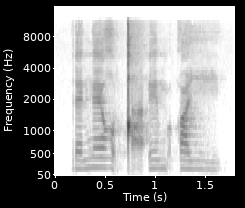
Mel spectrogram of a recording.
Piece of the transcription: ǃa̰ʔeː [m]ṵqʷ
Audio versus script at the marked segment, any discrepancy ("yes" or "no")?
no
